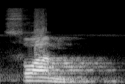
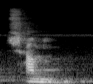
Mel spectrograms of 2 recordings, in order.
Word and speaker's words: স্বামী: যেমন আরো উদাহরণ দেওয়া যায়, স্বামী, এটা হিন্দিতে সংস্কৃতে উচ্চারণ হয়ে থাকে স্বামী। কিন্তু বাংলায় এখানে সমস্যা, বাংলায় কিন্তু এখানে সহজভাবে উচ্চারণ হয় স্বামী। স্বামী বললে কিন্তু বটা উচ্চারণ হচ্ছে না।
